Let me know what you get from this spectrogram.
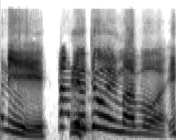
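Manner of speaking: high, very slow, stretched-out put-on character drawl. Showing the others how Watto sounds: Watto voice. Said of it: "your Barca sounds like Watto".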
